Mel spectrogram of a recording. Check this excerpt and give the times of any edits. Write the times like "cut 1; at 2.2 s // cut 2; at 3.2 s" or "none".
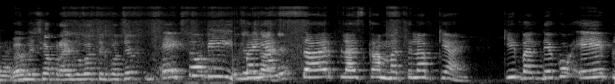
cut 1; at 2.4 s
